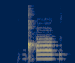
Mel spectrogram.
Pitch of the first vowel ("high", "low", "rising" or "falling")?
high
